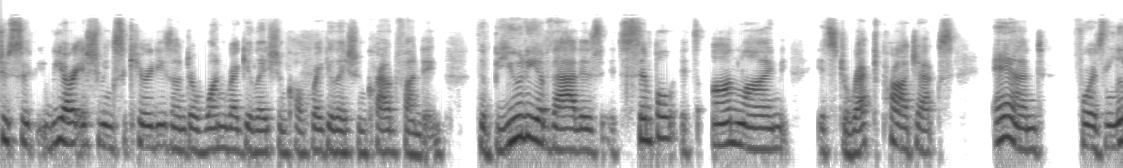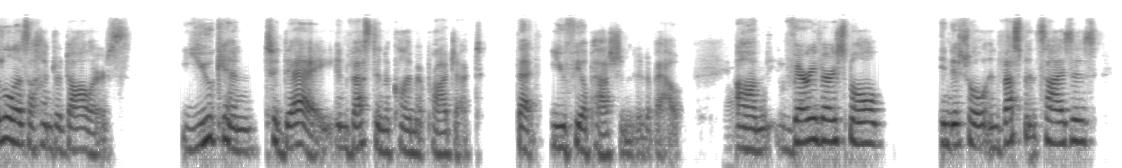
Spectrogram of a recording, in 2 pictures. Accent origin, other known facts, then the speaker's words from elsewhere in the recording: New York City, New York, United States; So I have the great fortune of growing up in New York City and spending my summers and weekends on a dairy farm in Connecticut.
